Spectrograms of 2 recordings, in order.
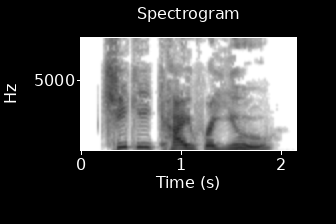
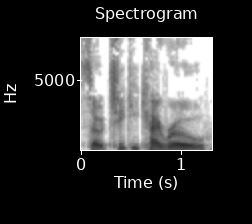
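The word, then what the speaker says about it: Tchéky Karyo: And this guy is played by, I had to look up the pronunciation, Cheeky Kai Ryu. It's spelled like T-C-H-E-K-Y and then K-A-R-Y-O. Cheeky Kai Ryu, or...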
